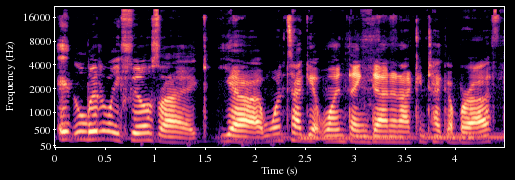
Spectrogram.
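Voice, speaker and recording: A woman's voice: sits low, moderate pace, low-quality recording. A woman in her forties doing a casual tarot reading, chatty and self-deprecating with frequent ums. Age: 40s. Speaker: tarot reader. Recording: music playing behind.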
